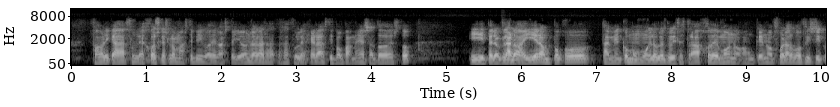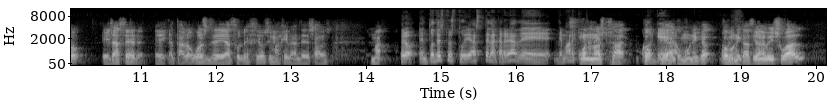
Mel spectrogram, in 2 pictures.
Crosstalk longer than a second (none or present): none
